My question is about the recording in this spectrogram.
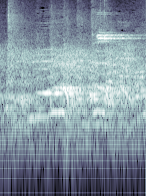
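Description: Players calling out on a football pitch, with a single thud of the football just after the start.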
